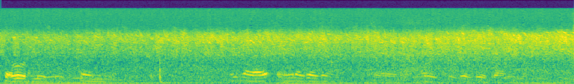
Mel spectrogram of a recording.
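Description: A large flock of quelea birds flies in to roost, a dense, continuous wash of high chirping chatter that fills the whole stretch while someone narrates over it.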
